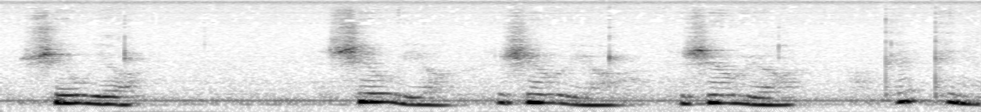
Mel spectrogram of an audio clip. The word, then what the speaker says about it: živjo: Živjo.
